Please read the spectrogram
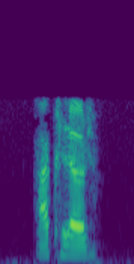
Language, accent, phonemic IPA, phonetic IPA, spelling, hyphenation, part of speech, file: Armenian, Eastern Armenian, /ɑkʰˈloɾ/, [ɑkʰlóɾ], աքլոր, աք‧լոր, noun, Hy-աքլոր.ogg
- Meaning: rooster, cock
